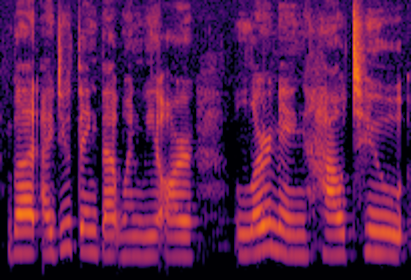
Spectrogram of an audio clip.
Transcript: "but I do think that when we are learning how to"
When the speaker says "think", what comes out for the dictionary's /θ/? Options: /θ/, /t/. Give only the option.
/θ/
